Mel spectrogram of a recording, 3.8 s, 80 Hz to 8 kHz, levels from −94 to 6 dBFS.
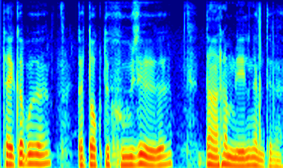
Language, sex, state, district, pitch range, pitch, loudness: Wancho, male, Arunachal Pradesh, Longding, 135-160 Hz, 145 Hz, -15 LUFS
